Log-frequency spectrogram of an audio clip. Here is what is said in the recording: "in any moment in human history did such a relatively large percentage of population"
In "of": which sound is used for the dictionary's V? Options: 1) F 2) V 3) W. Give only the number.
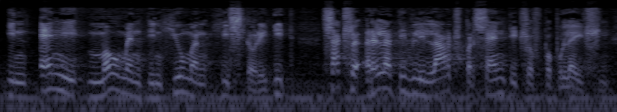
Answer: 1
